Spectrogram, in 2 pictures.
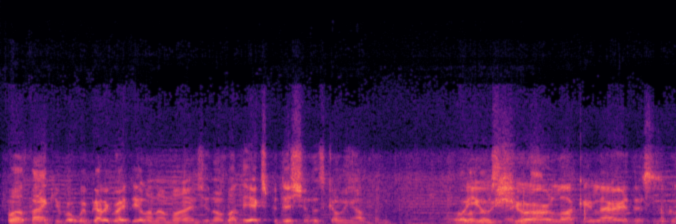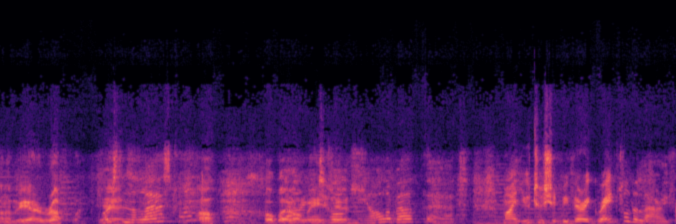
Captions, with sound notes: Well, thank you, but we've got a great deal on our minds. You know, about the expedition that's coming up and all those things. Well, you sure are lucky, Larry. This is gonna be a rough one. -Yes. -Worse than the last one? -By all means, yes. -(GASPS ) Larry told me all about that. My, you two should be very grateful to Larry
